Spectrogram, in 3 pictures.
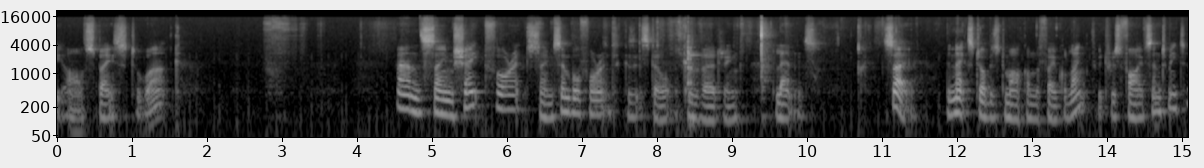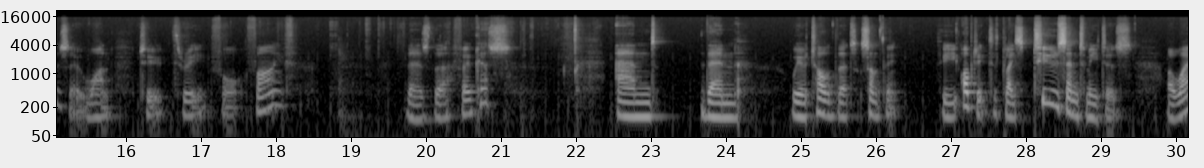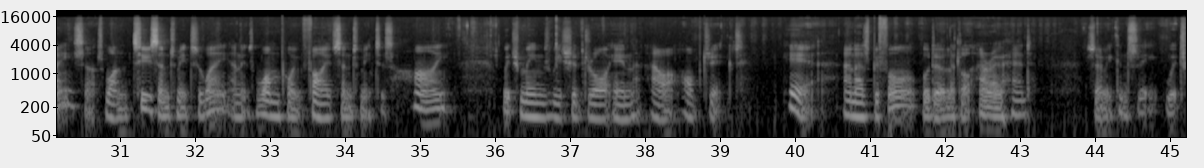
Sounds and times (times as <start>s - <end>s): Speech: 0.0s - 1.8s, 4.6s - 10.3s, 11.0s - 18.3s, 19.8s - 21.3s, 22.6s - 35.5s, 36.1s - 43.3s, 43.9s - 45.2s.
